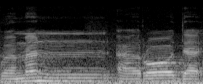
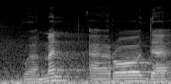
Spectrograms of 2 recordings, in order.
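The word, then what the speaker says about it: مَنْ أَرَادَ: ya bacanya Wamen aroda tidak boleh dibaca samar woman roda itu salah Jadi bacanya harus jelas woman aroda Hai kemudian hak Hai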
